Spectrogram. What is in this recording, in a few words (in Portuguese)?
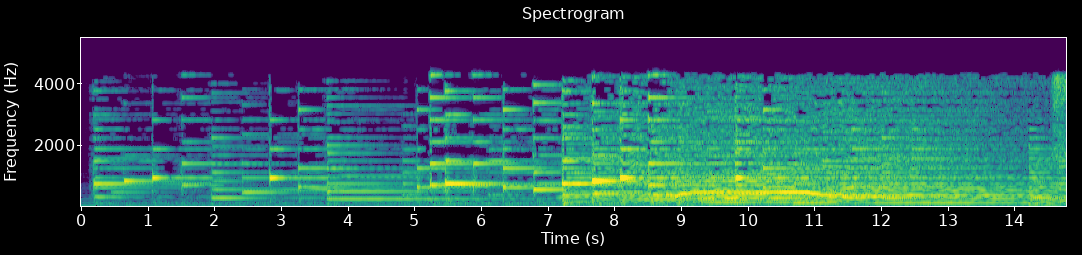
NAMORO F; Aniversários; ANIVERSARIO romantico; fem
